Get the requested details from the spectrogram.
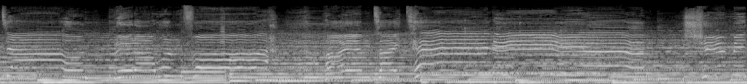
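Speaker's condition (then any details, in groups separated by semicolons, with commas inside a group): No condition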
